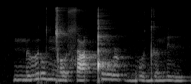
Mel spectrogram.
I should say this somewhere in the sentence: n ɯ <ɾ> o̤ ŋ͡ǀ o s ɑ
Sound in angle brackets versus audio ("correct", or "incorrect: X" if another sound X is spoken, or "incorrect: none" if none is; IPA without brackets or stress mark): correct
